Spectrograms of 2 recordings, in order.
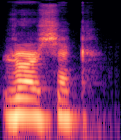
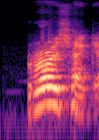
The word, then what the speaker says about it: Rorschach: Pero bueno, eh, entonces, eh, el Doctor Manhattan, eh, este mm, Rorschach, y bueno, es que siempre lo digo mal, ¿cómo se dice? – Rorschach. – Rorschach, ándale.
